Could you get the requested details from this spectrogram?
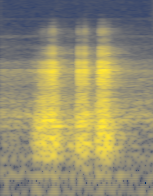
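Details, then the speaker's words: Movement artifact on a repaired fetal Doppler running on a weak battery with no gel: three short whooshing swishes as a hand moves in front of the probe, then near silence. "trânsito o aparelho reproduz o movimento na vida real nós colocaríamos é um gel condutor nesse transdutor e colocaremos no ventre da mãe"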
